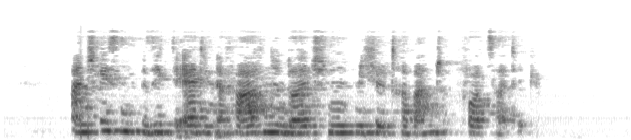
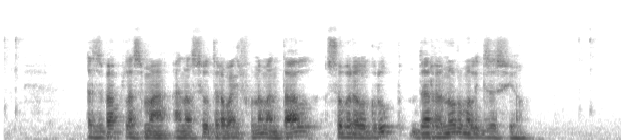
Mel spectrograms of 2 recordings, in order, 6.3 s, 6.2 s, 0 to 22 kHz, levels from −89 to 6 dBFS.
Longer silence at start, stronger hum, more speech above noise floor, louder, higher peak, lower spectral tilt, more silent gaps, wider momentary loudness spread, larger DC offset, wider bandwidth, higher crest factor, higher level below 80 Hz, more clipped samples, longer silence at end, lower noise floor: second, 0.7 s vs 0.85 s; neither; first, 56 dB vs 40 dB; about the same, -25 LUFS vs -26 LUFS; about the same, -8 dBFS vs -8 dBFS; second, -4.5 dB/octave vs -7 dB/octave; neither; about the same, 10 LU vs 11 LU; neither; first, 9.4 kHz vs 7.4 kHz; about the same, 18 dB vs 18 dB; second, -74 dBFS vs -38 dBFS; neither; first, 1.1 s vs 0.9 s; first, -81 dBFS vs -65 dBFS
